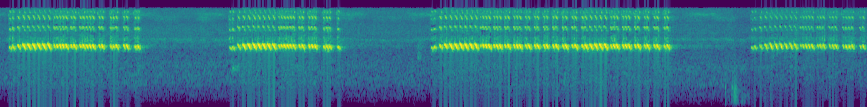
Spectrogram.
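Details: Cricket at night, giving long trains of rapid, shrill pulses about two seconds each, separated by short pauses, with a bright ringing tone and thin overtones above it. Quiet night background.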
